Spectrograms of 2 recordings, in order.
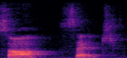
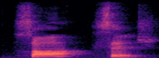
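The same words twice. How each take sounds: First: Said in the usual way. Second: Sausage drawn out as SAU-SAGE, the break between U and S; split into syllables. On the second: Shown as a demonstration. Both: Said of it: "between the U and the S".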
